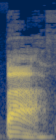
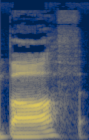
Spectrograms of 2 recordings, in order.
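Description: First: It is said in her original regional accent. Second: It is said the London way she picked up.

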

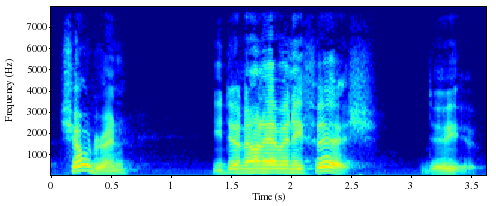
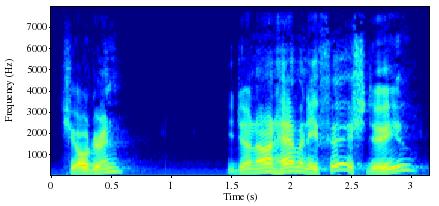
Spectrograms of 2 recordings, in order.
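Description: First: It sounds like a remark already knowing the answer. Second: It sounds like a question wanting an answer. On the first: The asker already knows they caught no fish. "In other words, he knew they didn't have any fish" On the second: The asker wants them to say whether they caught fish. "Like, answer me, tell me"

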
